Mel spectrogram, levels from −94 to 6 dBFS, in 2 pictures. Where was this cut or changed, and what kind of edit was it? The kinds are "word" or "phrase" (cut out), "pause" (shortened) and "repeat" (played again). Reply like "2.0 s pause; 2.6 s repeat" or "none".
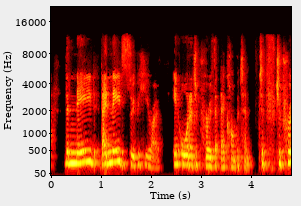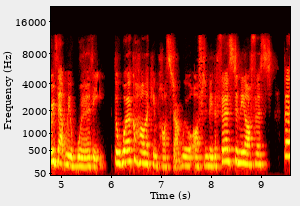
1.4 s phrase; 4.1 s pause; 6.0 s word

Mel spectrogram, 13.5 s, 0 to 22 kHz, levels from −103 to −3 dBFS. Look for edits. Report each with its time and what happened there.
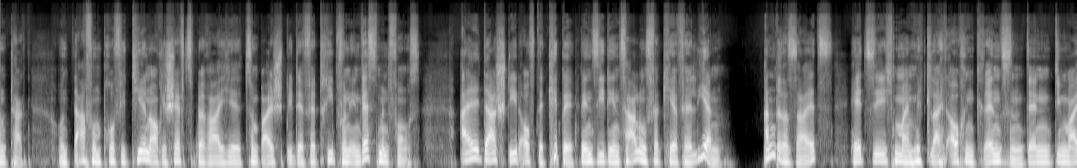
2.0 s word; 7.2 s pause

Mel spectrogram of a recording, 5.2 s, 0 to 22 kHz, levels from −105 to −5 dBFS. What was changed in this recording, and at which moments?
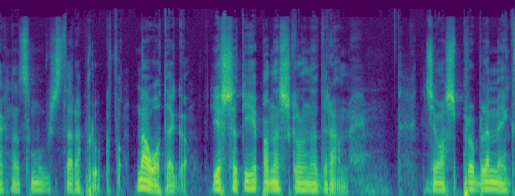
1.3 s pause; 2.0 s pause; 2.4 s word

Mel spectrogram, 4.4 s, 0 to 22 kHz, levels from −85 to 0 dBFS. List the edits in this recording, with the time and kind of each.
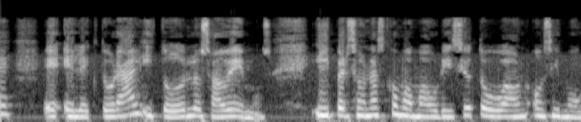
none

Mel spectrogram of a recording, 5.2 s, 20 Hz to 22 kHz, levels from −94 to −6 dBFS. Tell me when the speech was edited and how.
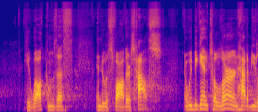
3.5 s pause

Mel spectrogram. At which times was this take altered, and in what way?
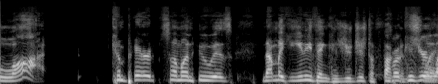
1.5 s word

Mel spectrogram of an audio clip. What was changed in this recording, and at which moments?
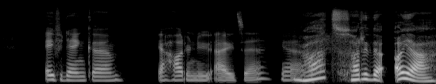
1.5 s pause; 1.8 s word

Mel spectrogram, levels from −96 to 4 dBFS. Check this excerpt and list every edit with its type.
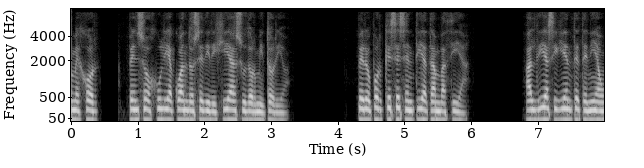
none

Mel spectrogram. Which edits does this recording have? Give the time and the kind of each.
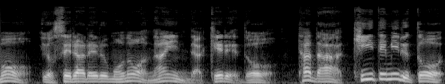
2.9 s pause

